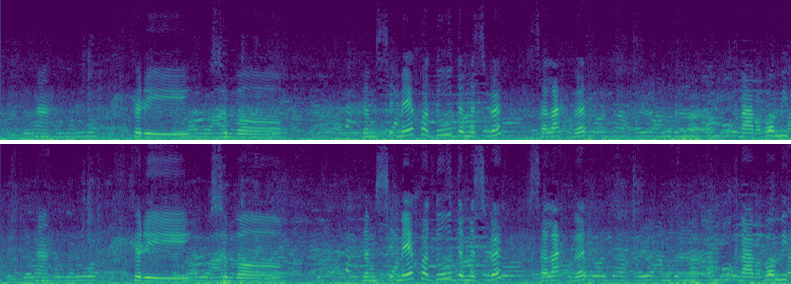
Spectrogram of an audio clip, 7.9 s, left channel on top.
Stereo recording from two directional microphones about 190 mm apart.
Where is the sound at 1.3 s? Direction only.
25° right (ahead or behind).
